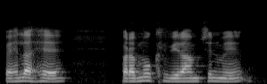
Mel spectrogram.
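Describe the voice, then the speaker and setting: A man teaching an exam-prep grammar lesson with a tinge. His voice sits a little high and stays fairly level in pitch. He repeats key terms and often pauses to restart a word. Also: little pitch movement, clean tone, dull audio.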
